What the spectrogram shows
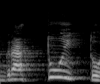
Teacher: Então a sílaba tônica aí é o ui, é o tui, né? E não só o i.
